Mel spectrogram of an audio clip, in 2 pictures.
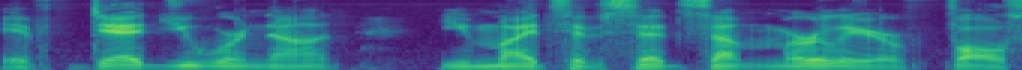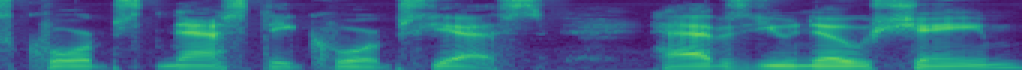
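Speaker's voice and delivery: hissed, seething, angry scolding tone. Startled Marta leaps from a corpse and turns on it, Marta hissing angrily. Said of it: "then hisses angrily at the corpse".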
